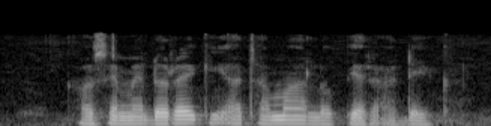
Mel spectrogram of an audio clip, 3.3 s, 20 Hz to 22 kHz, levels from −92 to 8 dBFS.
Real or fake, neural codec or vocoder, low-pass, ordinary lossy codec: real; none; 7.2 kHz; none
